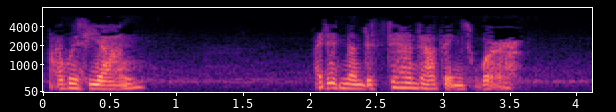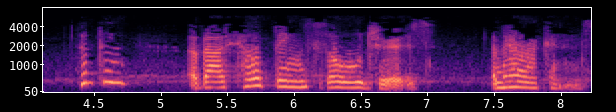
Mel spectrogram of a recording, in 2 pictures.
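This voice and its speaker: An actress in an old-time radio drama playing a vengeful survivor confronting her enemy with deliberate, accusing intensity. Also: fairly low pitch, lively intonation, slight background noise. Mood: bitter, haunted. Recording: muffled vintage radio recording.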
